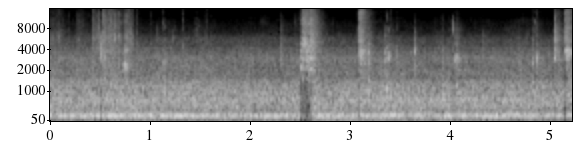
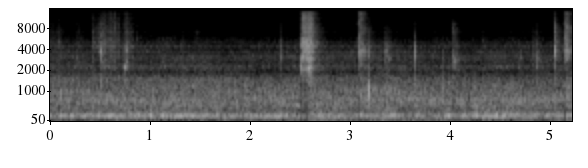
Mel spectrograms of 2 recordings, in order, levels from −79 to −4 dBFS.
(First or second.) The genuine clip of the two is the first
